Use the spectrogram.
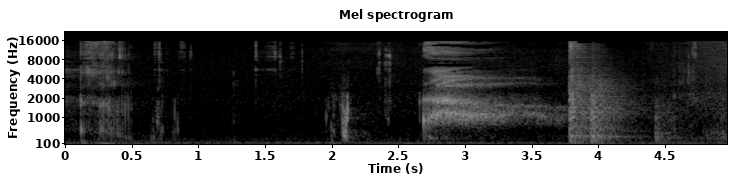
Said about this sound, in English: Give me a second, I'm sipping my coffee.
